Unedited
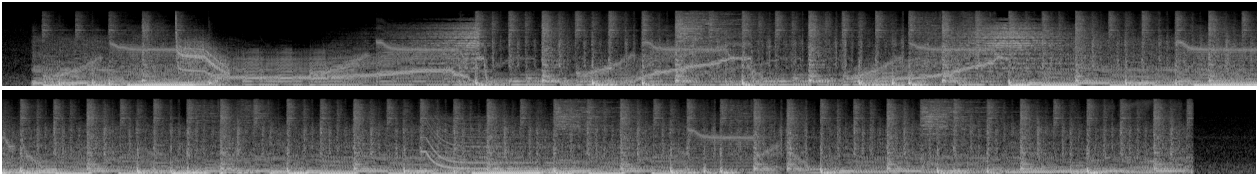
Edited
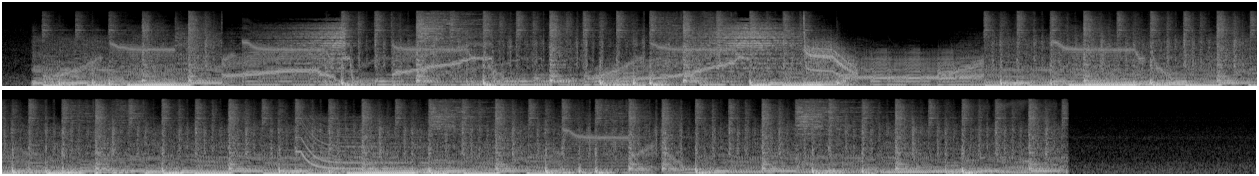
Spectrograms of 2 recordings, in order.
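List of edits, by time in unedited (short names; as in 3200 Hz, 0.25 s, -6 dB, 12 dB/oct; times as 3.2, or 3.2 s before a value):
1.73–3.54 swap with 10.6–11.07
5.24–6.49 cut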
